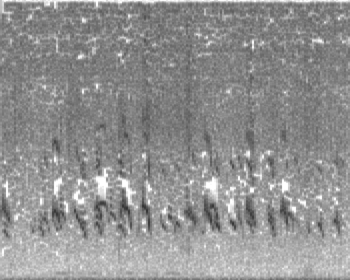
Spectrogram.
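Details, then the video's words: Small chickens with a hen in a village, eating and chasing flies beneath a protective cage on a clear summer day; rapid overlapping high peeps, each a short slurred downward note, fill the whole stretch. "Chickens and hen in the village | Sounds with chicks on a clear summer day"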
